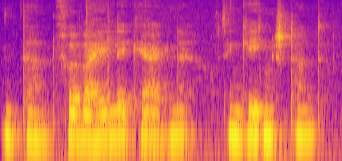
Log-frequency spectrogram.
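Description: A woman guiding a meditation in a calm, soft-spoken way, often sinking into a whisper. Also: mid-range voice, normal speed, creaky, reverberant, slight background noise. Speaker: meditation guide. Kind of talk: guided meditation.

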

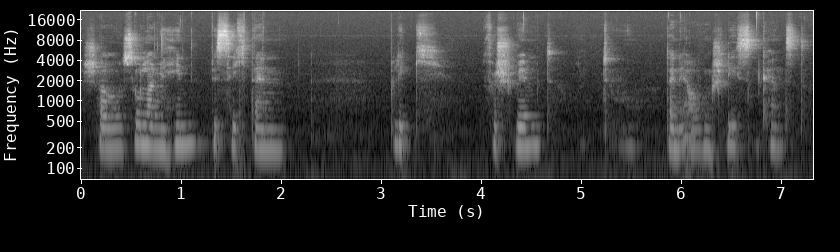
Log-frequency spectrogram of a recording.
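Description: A woman guiding a meditation in a calm, soft-spoken way, often sinking into a whisper. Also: medium pitch, takes it slowly, roomy sound, a little hiss or hum. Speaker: meditation guide. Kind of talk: guided meditation.

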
